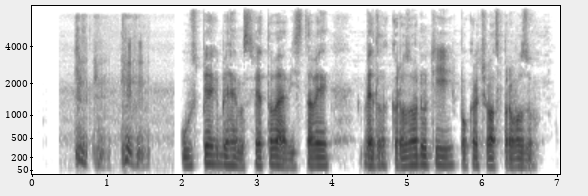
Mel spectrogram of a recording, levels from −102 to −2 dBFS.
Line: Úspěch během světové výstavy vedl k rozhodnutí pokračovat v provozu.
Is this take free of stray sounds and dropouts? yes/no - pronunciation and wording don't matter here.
no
